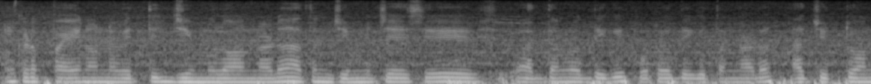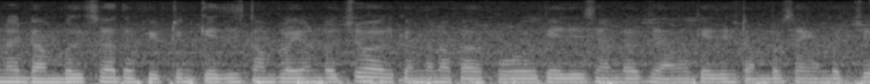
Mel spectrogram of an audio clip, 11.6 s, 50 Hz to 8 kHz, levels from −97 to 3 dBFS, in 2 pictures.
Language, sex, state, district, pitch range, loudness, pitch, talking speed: Telugu, male, Andhra Pradesh, Visakhapatnam, 130-135 Hz, -28 LUFS, 130 Hz, 65 wpm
